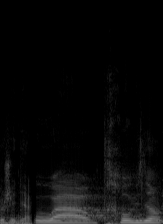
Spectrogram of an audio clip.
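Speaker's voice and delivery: bas et éteint, faux enthousiasme; féliciter à mi-voix sans y croire; ironie blasée. Real, not acted. Ironie amère sur son ex. (sarcasme las, voix basse)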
